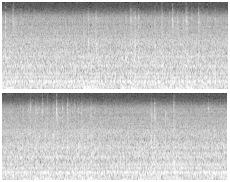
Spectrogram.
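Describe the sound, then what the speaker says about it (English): Steady typing on a computer keyboard at a desk beside a microscope setup, continuous soft clicking alone under a constant low hum, no voices. "so I'm typing"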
